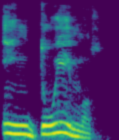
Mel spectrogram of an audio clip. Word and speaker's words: intuimos: Lo tercero es que lo que nosotros intuimos, déjenme pronunciarlo bien, lo que nosotros intuimos, no lleva S, intuimos es parte de lo que Dios ha revelado.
